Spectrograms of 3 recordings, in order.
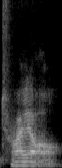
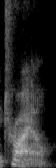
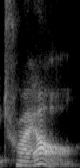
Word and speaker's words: Tryall: that you pronounced it Tryall, because that's how the Jamaicans pronounce it. In the in the way the locals explained it to me, they said, "Americans say Tryall." But, locally, they say Tryall.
